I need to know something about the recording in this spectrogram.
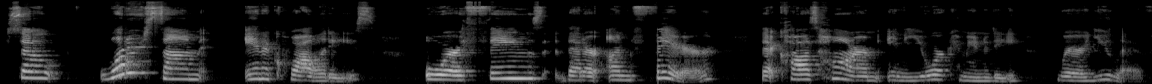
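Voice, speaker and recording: A woman reading a children's book aloud in a deliberate, teacherly way, pausing to speak to young listeners. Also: medium pitch, a bit bright, echoey room. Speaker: reader of children's books for a virtual summer camp. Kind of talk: read-aloud storytelling with asides to children.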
